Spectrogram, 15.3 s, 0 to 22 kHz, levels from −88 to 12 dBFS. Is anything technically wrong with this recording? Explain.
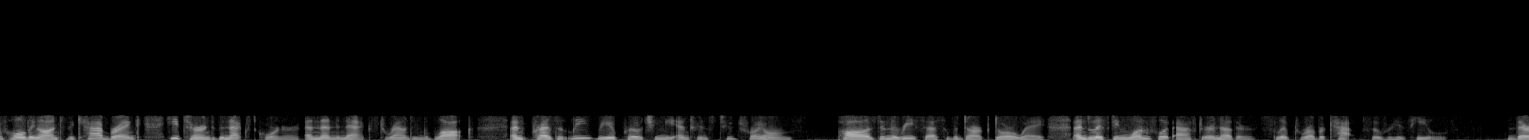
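No, nothing is wrong: the speech has come through a narrowband call path, likely a G.711-style codec, and the empty band above 4 kHz is that path's normal limit rather than a fault.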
